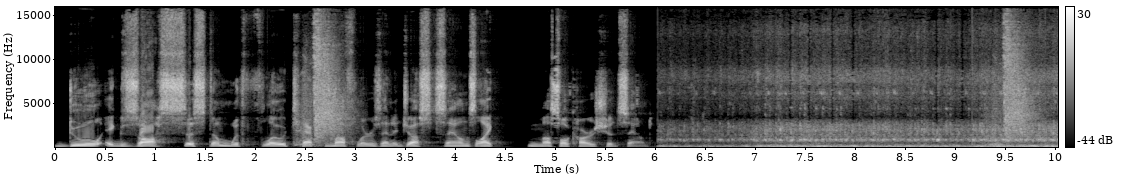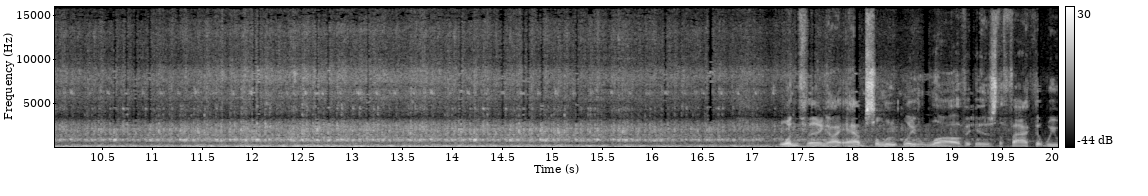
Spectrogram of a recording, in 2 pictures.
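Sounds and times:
car engine idling: 6.0 - 20.0.

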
